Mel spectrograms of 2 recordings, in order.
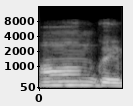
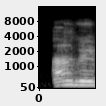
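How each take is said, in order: First: The word is drawn out with a long final vowel. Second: The word is said plainly with a short ending. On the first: The need is so great that nothing satisfies it. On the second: The need is mild and easily satisfied.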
